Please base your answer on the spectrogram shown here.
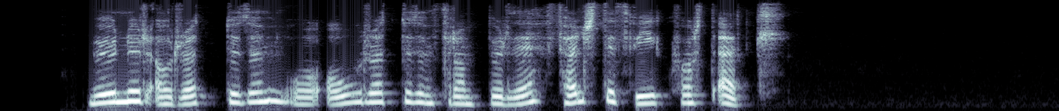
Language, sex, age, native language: Icelandic, female, 50-59, Icelandic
